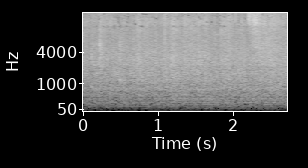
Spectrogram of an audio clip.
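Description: Steady heavy rain hisses as a broadband wash, with combro (cassava fritters filled with tempeh) frying in hot oil in a wok blending into the constant sizzle, close and even throughout with no talk.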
